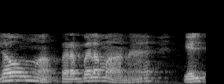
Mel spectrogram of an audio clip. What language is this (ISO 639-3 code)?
tam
